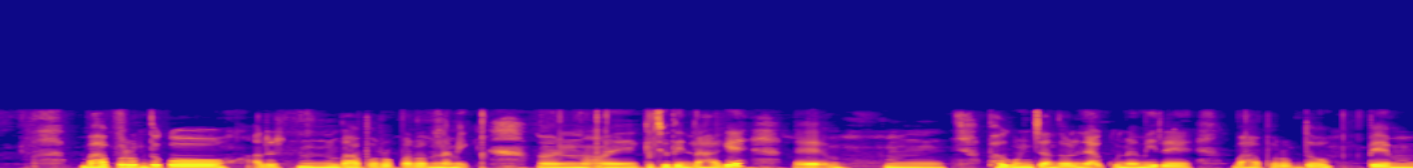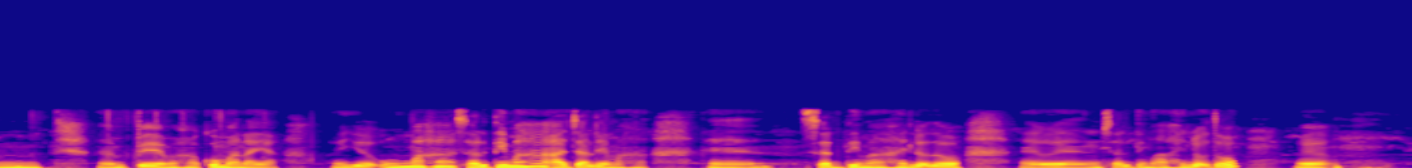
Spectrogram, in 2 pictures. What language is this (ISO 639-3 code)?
sat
